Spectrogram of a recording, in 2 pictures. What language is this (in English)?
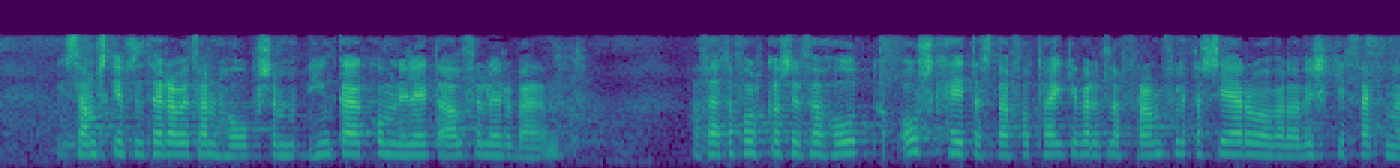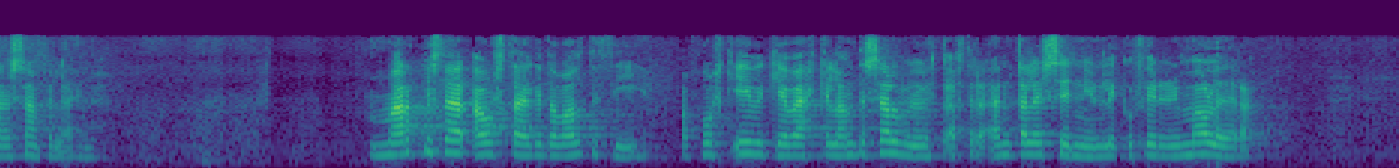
Icelandic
